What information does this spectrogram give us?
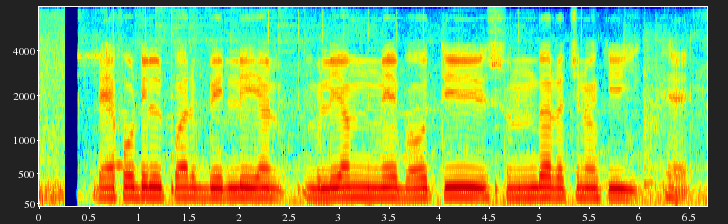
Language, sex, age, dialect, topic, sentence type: Hindi, male, 25-30, Kanauji Braj Bhasha, agriculture, statement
